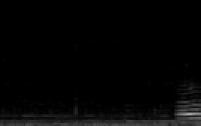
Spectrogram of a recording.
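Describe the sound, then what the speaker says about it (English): A grey cat in Hogwarts Legacy gives a single short meow near the end after a quiet low hum, close and fairly clear, with no voices. "Oh, there's a cat."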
